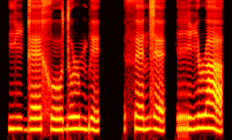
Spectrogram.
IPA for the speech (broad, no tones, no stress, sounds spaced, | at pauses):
j i ɡ ɛ x o d ʊ ɹ m b e | θ ɛ n z ɛ | r i ɹ a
